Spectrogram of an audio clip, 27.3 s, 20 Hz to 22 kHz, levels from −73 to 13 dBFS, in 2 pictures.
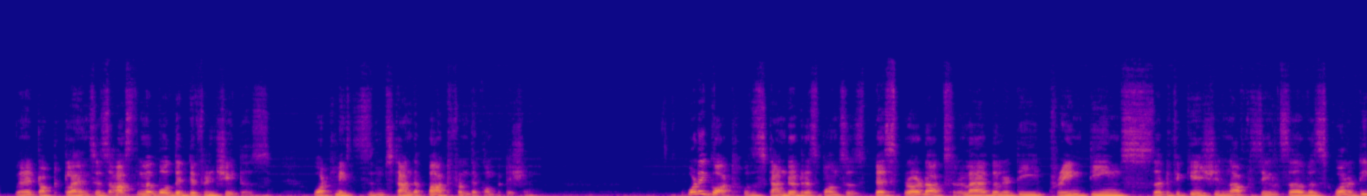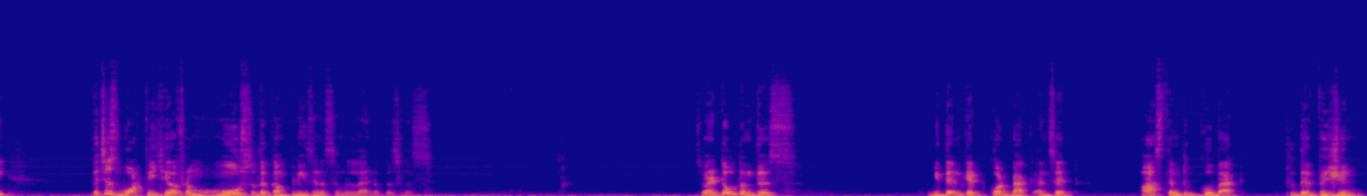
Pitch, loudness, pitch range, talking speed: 125 Hz, -19 LUFS, 115-135 Hz, 160 wpm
